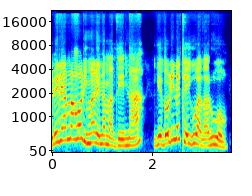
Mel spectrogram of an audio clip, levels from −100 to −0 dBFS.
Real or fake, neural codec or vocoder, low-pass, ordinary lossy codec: fake; codec, 44.1 kHz, 2.6 kbps, SNAC; none; none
